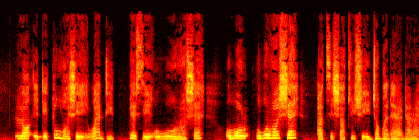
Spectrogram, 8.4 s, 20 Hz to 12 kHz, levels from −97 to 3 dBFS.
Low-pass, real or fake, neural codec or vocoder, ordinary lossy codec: 10.8 kHz; fake; codec, 44.1 kHz, 1.7 kbps, Pupu-Codec; MP3, 48 kbps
